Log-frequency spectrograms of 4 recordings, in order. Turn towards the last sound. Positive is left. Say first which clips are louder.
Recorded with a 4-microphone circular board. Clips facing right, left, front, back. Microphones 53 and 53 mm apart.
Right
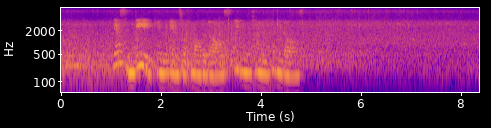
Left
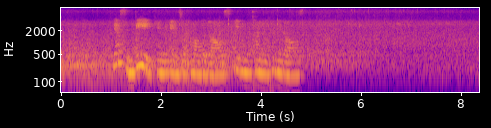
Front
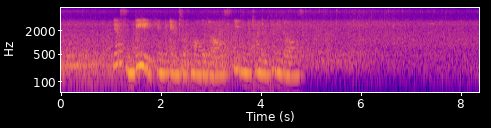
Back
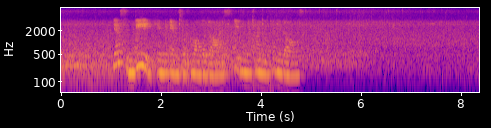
# left 2 dB, even
turn(degrees=80)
